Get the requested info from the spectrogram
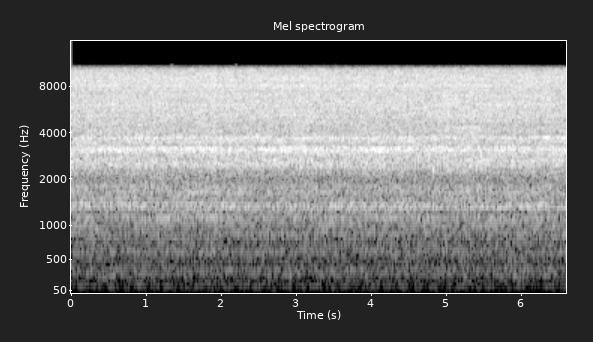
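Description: A steady, even hiss with no other distinct sound.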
